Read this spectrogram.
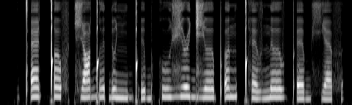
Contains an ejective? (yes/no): yes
